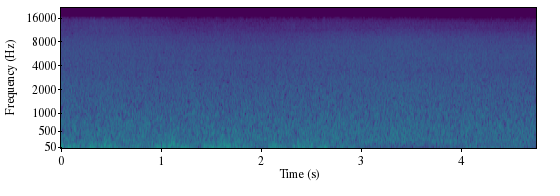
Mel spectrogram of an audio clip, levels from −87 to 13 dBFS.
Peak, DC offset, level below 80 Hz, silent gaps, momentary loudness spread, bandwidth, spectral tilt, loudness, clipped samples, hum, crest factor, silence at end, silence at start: -28 dBFS; under 0.1%; -50 dBFS; none; 1 LU; 16.5 kHz; -3 dB/octave; -41 LUFS; under 0.1%; none; 14 dB; 0 s; 0 s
